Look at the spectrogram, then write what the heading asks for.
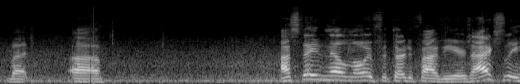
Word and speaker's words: Illinois: I hear someone say Illinois with an S, I'd have a whole lot of nickels. The S is silent unless you're from Missouri or Wisconsin, but I agree about Washington State."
